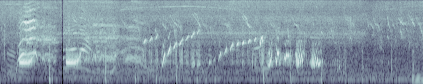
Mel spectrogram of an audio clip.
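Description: Comic animal-like sound effects: a loud croaking call with an upward hook, repeated twice in the first second and a half, then a string of rising squeaky glides and a quick run of short chattering calls that stops about six and a half seconds in.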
